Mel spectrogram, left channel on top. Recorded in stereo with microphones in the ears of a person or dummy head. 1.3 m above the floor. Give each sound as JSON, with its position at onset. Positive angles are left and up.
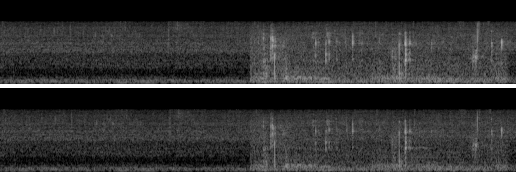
{"t": 2.5, "sound": "chewing", "side_deg": 15, "distance_m": 0.6}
